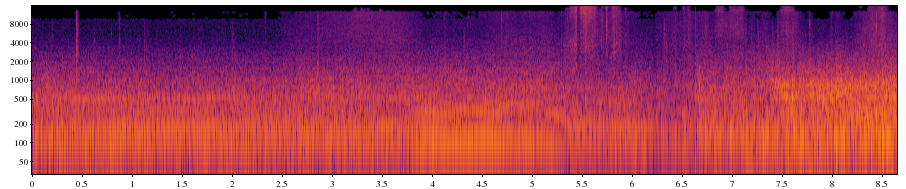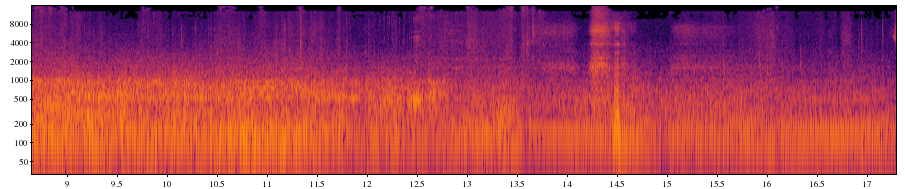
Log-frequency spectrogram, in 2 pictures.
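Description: A 2023 Mercedes GLC 300, camouflaged, drives on ice with its engine droning steadily and close, swelling into a louder rumbling roar midway before settling back to a steady hum.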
